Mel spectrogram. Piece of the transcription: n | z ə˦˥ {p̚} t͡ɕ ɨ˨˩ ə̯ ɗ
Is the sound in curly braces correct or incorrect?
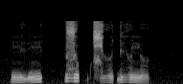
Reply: correct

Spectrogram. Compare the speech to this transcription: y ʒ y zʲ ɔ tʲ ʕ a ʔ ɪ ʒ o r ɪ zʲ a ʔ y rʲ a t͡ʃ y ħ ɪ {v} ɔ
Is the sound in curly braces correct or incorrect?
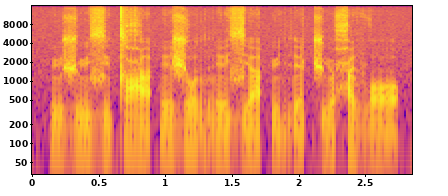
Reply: correct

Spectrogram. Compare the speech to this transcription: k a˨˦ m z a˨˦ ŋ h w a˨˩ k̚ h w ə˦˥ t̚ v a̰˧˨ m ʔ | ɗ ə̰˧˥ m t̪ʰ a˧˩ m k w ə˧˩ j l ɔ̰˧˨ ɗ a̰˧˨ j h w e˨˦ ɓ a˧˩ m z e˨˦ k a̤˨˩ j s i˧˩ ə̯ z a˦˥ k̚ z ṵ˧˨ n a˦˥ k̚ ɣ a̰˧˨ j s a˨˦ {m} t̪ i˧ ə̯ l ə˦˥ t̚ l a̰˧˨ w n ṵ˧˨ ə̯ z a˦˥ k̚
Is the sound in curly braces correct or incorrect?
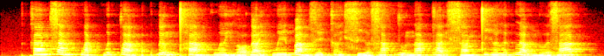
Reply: incorrect: ŋ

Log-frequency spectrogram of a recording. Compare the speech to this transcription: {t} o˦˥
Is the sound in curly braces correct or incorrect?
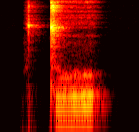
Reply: correct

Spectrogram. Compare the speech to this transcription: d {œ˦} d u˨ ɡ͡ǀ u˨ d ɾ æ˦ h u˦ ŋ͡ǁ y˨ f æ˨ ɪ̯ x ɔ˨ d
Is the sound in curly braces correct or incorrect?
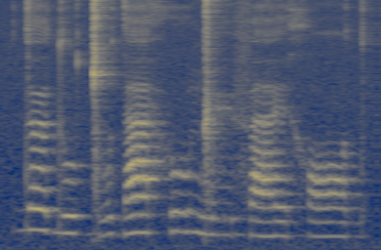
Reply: correct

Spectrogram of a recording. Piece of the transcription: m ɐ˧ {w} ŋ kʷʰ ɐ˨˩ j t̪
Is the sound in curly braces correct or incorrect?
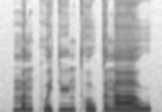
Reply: incorrect: none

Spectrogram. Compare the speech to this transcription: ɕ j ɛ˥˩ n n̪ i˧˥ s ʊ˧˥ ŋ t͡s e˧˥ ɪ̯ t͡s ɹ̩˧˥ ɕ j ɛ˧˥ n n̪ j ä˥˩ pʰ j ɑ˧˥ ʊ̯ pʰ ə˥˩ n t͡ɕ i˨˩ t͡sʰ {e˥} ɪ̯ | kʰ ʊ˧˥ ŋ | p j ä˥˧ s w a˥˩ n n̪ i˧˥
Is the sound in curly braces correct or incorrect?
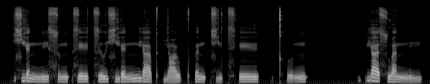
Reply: correct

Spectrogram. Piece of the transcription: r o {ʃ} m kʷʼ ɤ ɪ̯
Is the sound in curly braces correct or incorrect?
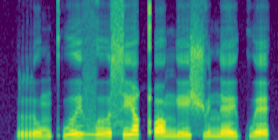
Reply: incorrect: none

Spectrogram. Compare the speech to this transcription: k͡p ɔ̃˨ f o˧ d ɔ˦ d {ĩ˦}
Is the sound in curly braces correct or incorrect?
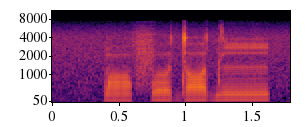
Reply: correct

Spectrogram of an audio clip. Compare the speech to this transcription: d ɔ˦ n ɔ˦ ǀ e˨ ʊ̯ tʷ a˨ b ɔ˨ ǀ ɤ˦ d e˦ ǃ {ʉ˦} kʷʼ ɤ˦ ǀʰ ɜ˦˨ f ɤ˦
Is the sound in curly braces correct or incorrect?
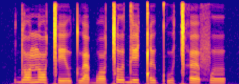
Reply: incorrect: ɘ˦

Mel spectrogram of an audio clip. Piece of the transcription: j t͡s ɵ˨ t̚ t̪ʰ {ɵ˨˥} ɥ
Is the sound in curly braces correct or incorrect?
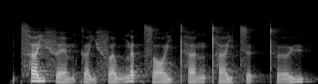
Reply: correct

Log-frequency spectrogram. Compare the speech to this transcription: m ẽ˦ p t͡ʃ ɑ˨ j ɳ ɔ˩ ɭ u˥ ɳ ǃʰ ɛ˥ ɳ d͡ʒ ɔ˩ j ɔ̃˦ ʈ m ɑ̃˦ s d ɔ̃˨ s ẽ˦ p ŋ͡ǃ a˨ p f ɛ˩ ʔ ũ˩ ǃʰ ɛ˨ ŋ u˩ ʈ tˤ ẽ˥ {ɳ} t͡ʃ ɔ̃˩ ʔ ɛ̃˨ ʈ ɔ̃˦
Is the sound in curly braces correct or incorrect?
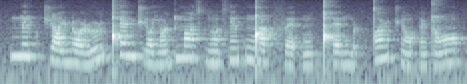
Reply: correct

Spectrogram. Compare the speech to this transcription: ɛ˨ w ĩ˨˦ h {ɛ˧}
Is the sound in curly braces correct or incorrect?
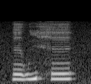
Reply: correct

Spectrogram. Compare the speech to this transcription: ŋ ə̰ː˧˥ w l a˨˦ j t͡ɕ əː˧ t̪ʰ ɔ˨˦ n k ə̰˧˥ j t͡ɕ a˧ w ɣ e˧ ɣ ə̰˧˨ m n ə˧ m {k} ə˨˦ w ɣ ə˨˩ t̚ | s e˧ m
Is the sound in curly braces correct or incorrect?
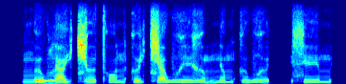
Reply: correct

